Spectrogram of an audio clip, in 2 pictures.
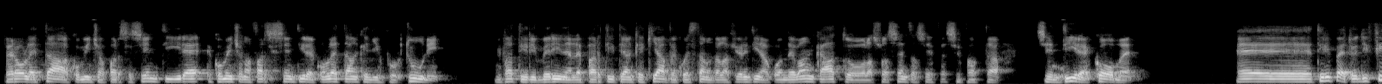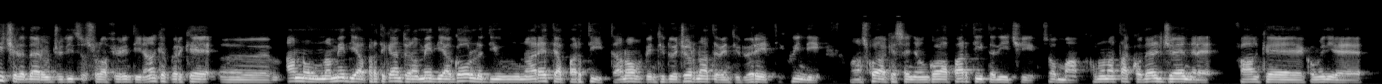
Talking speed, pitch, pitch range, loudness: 185 wpm, 120 Hz, 115-130 Hz, -16 LUFS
